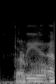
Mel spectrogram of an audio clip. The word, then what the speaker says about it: Theron: It is Charlize Theron, you're right. – Okay. – Right. Charlize Theron? – Theron.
